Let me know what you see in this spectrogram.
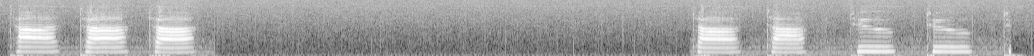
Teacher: Co-articulation can take place to some degree even when the tongue is involved in producing the consonant. For the sound T, the tongue tip must contact the alveolar ridge. However, the posterior portion of the tongue is relatively free to approximate its position for the following vowel.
